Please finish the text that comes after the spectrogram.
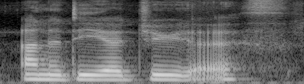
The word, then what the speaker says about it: Anodea Judith: reading this book it's called chakras by ano anodia judith that's how you say her name and uh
